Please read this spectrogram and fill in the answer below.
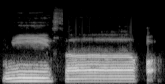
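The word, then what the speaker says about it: ميثاق: Ini adalah bacaan mad arid lis sukun, yaitu ada mad tabi'i yang di depannya ada huruf sebelum waqaf. Dibaca mati. Bacanya itu panjang 6 harokat. Wa bainahum misaq. Misaq. Qaf di situ adalah bacaan qalqalah kubro. Dipantulkan tebal.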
